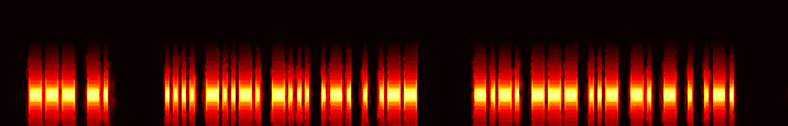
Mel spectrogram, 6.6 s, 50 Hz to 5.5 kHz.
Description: Morse code, heard as a keyed tone, about 36 wpm, 700 Hz. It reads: ON H/BREW COUNTER
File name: UK MASTER QSOs TRAINING / 35WPM / UK MASTER QSOs 0018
